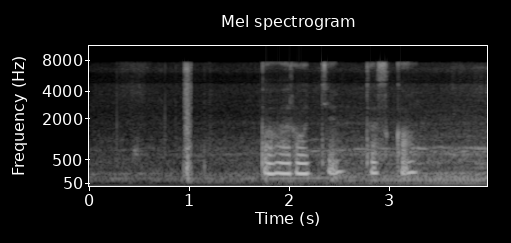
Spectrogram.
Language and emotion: Russian, sad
